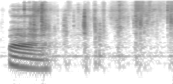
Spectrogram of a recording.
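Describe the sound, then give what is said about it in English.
Notebook paper rustles in a few soft, faint crinkling bursts, following a short voiced sound at the start. “I hear the fucking notebook paper.”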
